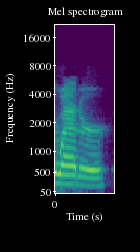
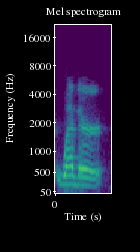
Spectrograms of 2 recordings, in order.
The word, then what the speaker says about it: weather: weather sweater weather uh-huh we tend to go sweater wetter sweater but it's not yep or sweater weather no sweater weather hi we have so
